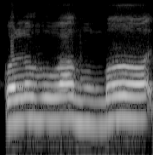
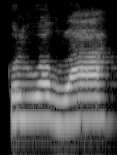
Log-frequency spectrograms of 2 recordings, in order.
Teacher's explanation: Qul huwallah, bukan, tapi qul huwallahu. Jadi tebal lamnya gitu karena didahului oleh fathah.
